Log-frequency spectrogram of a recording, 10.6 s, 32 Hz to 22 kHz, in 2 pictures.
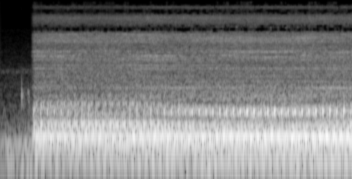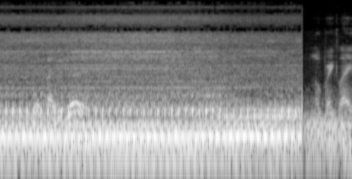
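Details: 2003 Infiniti M45 with over 258k miles, first start after installing a high-output alternator (old one failing, battery and brake lights flashing); smooth, even idle with a steady low drone and no knocks, ticks or misses.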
